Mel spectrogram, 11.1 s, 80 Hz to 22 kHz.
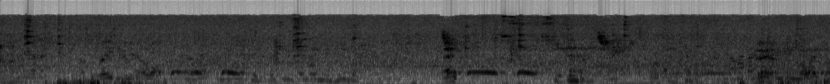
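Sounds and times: distant indistinct conversation: 0.0s - 11.0s.

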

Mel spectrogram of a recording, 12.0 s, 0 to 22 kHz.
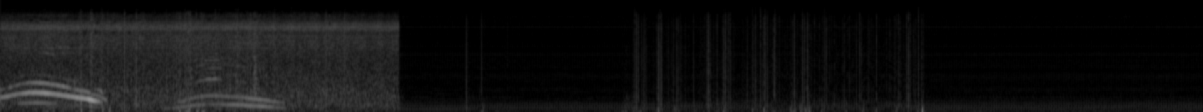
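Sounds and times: person crying out: 0.0s - 1.1s, 1.7s - 2.9s.

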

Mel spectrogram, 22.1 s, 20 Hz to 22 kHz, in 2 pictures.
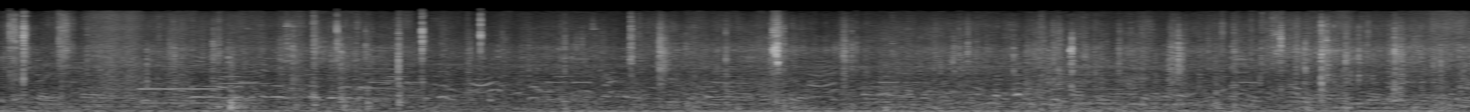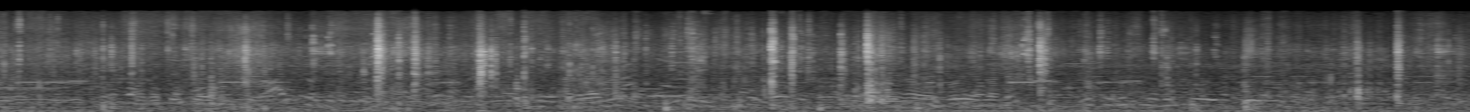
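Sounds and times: voices: 0.2s - 22.0s.

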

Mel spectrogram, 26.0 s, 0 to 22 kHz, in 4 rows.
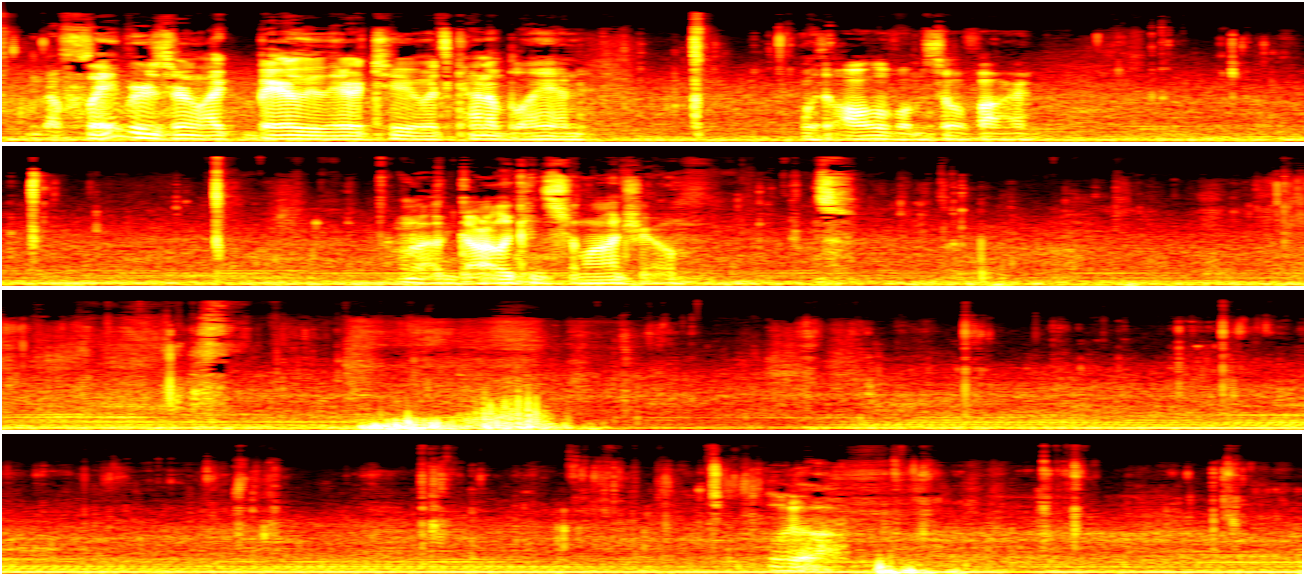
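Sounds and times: person biting and chewing food: 3.0s - 4.1s, 5.2s - 8.5s, 9.7s - 26.0s.

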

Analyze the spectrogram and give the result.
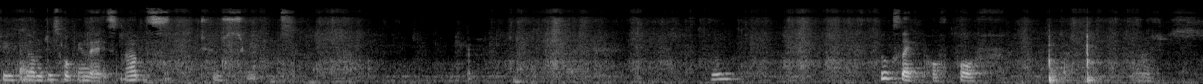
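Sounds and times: plastic tub lid scraping: 10.3s - 11.6s.

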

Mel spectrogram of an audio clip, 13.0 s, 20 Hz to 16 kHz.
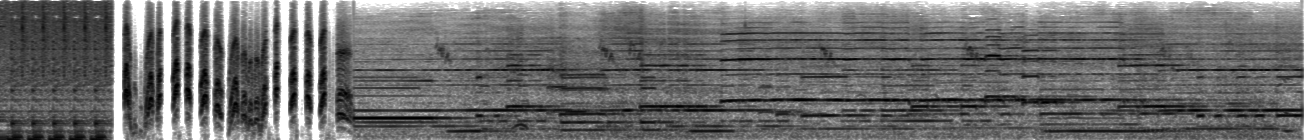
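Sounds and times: steam calliope playing a tune: 3.6s - 13.0s.

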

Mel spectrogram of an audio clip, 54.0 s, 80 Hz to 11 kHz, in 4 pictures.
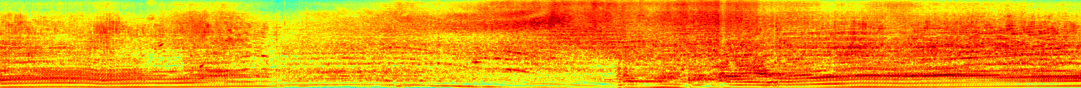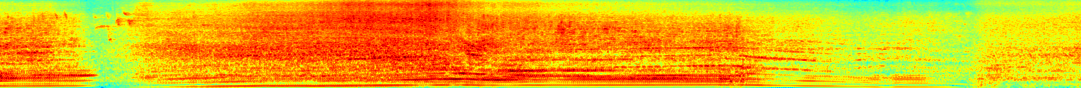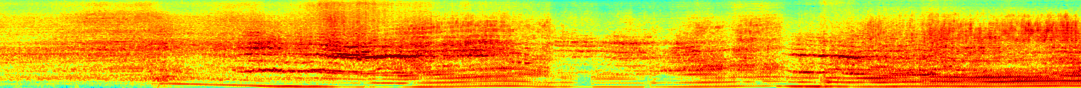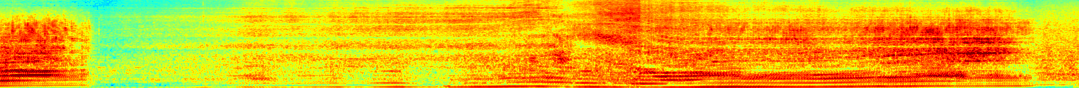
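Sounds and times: car engine revving hard: 31.9s - 41.8s, 45.2s - 54.0s.

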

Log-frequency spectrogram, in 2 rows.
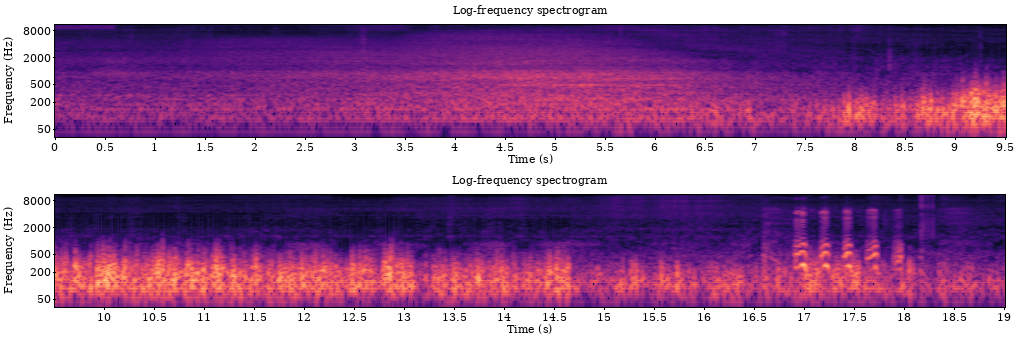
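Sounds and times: car passing by: 0.0s - 8.9s
wind buffeting microphone: 0.0s - 19.0s.

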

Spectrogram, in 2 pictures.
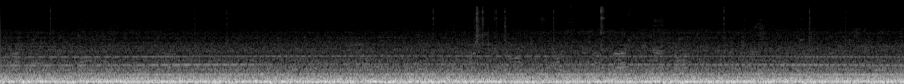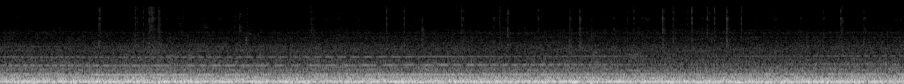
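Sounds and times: aircraft cabin engine rumble: 0.0s - 18.0s.

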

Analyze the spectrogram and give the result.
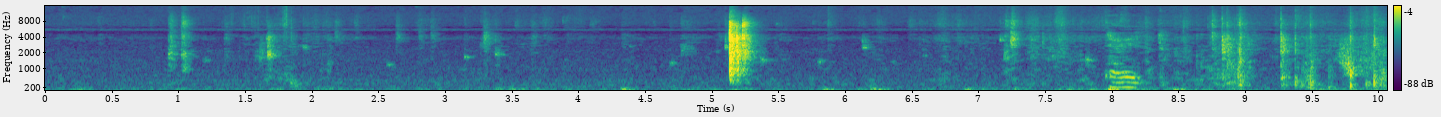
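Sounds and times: child's faint voice: 8.0s - 8.4s.

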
